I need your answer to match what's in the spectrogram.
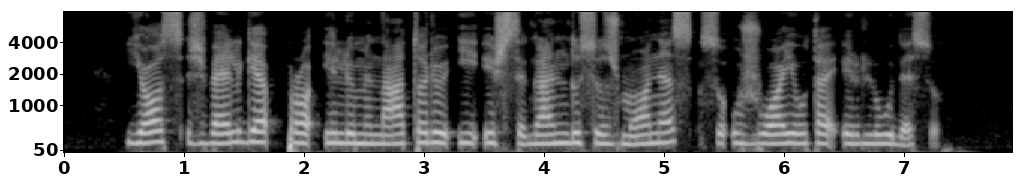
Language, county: Lithuanian, Vilnius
